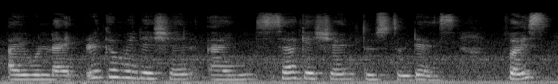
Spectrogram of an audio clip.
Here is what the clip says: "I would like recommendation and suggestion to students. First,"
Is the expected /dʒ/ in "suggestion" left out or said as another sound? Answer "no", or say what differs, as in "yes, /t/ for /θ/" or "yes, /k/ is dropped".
yes, /dʒ/ is dropped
